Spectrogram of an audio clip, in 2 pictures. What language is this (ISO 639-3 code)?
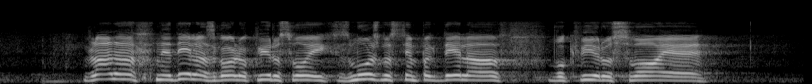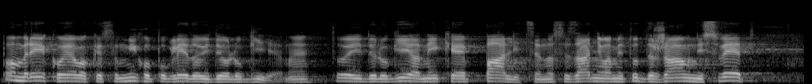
slv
